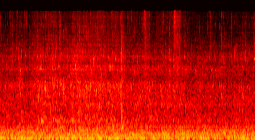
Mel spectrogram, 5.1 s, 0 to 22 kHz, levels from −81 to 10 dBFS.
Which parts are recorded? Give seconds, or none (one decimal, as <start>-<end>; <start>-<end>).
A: none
